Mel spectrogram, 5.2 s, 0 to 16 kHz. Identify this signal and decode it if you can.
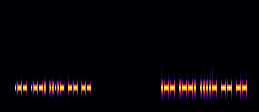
Morse code, heard as a keyed tone, about 36 wpm, 700 Hz. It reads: WP4MM WP4MM
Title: Speed Racing - USA 2x2 Call Signs 30wpm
